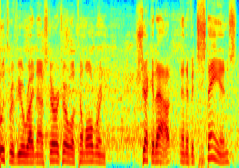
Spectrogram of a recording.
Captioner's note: cheering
